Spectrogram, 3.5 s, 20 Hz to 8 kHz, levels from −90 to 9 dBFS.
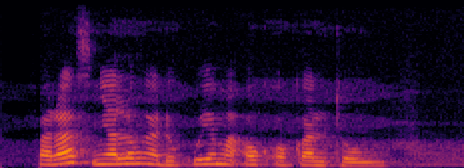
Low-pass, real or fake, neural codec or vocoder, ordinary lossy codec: none; real; none; none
